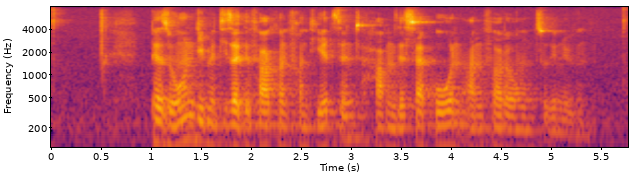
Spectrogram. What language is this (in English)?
German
